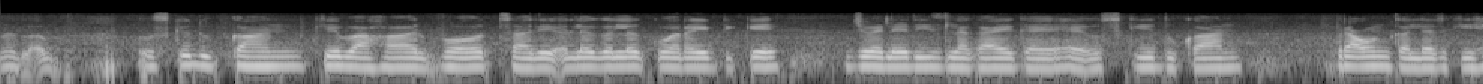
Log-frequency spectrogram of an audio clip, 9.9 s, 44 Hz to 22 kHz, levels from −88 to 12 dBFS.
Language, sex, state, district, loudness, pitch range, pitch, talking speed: Hindi, female, Goa, North and South Goa, -17 LUFS, 155-165 Hz, 160 Hz, 135 wpm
